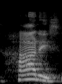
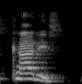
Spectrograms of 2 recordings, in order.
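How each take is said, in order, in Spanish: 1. Empieza con un sonido h gutural. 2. Empieza con un sonido k fuerte. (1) "como J" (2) "no es caris, como algunos lo pronuncian"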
